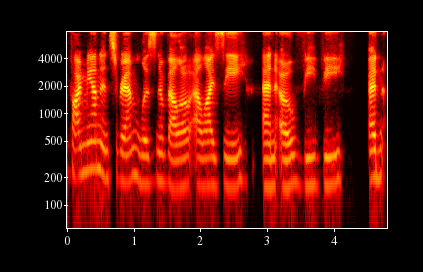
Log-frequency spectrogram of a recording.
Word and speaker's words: Novello: easily butchered but then I became novello and people call me novella and I'm like it's an O oh um Facebook same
